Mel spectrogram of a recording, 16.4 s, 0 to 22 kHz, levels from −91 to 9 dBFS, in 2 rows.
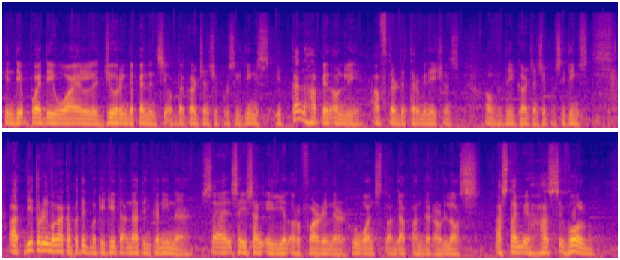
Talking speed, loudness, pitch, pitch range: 165 wpm, -20 LUFS, 115 Hz, 105-130 Hz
